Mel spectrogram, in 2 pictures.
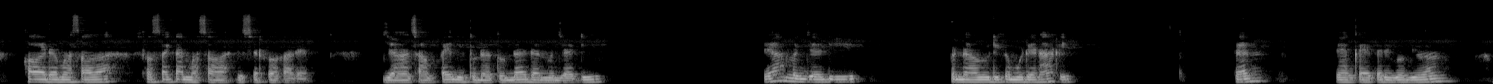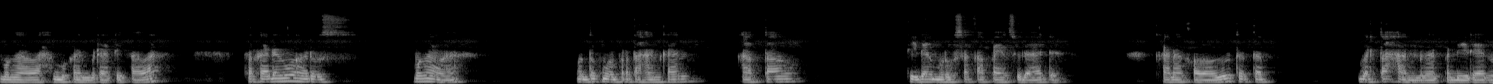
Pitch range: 100-115 Hz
